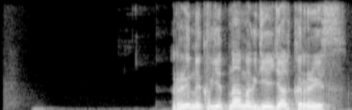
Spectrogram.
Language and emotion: Russian, neutral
